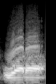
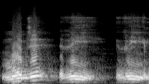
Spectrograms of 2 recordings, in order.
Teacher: اس را کو ہیوی کریں کیونکہ اس پہ زبر ہے، اور اس را کو لائٹ کیونکہ اس پہ زیر ہے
